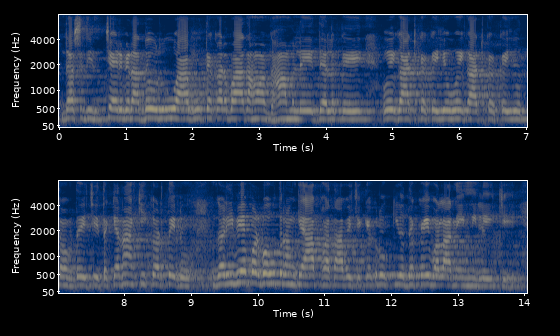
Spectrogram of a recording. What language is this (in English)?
Maithili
